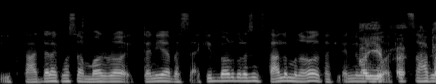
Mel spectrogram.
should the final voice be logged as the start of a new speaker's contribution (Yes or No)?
Yes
